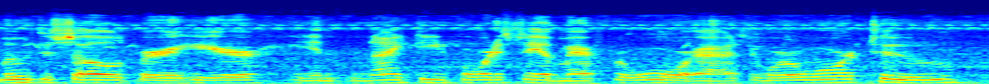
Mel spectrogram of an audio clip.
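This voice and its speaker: With a North Carolina accent, a man speaks at a fairly quick pace in a monotone, flat intonation over noticeable background noise. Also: medium pitch for a man. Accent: US Southern (North Carolina). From North Carolina, Rowan County. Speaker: retired firefighter. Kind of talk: oral history interview. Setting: at home. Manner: halting, repetitive.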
